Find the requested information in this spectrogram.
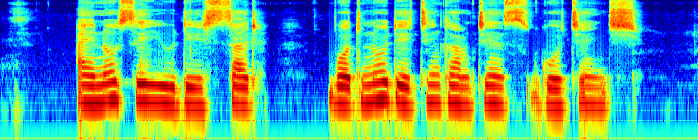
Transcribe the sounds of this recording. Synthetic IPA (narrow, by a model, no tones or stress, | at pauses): ʔajnosejudesad | bɔtnodetĩŋkãmtĩnsɡot͡ʃẽnd͡ʒ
